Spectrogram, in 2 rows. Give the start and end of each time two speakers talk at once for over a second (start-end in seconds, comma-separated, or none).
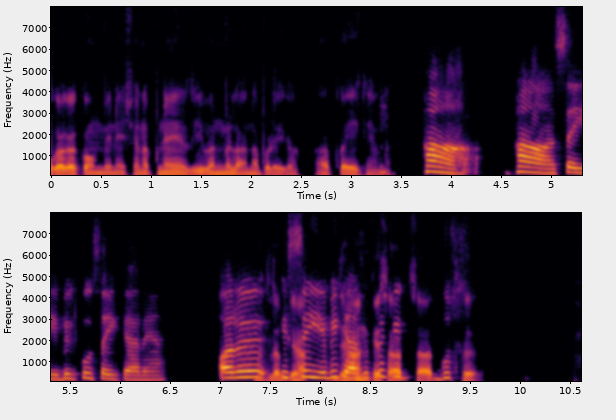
7.6-9.4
